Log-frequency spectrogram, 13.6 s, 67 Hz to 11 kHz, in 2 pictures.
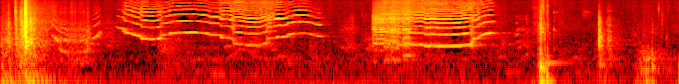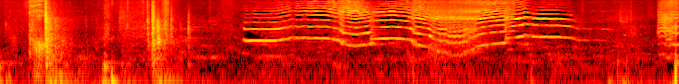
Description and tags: Sonicsnap LGFR Alicia Inès Iman Yuna
Field recording from Léon grimault school (Rennes) and its surroundings, made by the students of CM1-CM2 (years 5).
sonicsnap, France, Rennes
